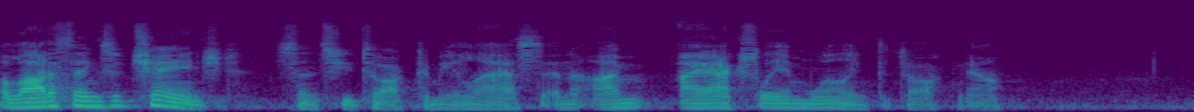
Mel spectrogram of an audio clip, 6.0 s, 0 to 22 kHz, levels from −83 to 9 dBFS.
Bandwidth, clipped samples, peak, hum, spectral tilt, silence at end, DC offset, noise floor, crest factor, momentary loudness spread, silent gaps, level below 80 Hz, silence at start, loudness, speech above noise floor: 11 kHz; under 0.1%; -10 dBFS; none; -6.5 dB/octave; 0.05 s; under 0.1%; -58 dBFS; 22 dB; 15 LU; none; -68 dBFS; 0 s; -34 LUFS; 25 dB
